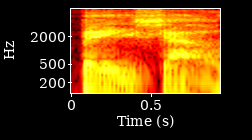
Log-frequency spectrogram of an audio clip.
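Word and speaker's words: Feixiao: Fei Xiao.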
